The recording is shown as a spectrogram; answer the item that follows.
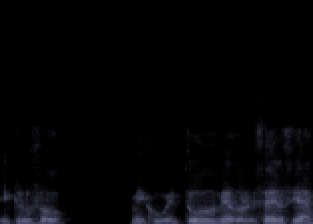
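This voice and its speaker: A man speaks at a very slow pace. His pitch is medium. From Guatemala City. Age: 80s+. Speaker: interviewee telling family history. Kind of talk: interview, life story.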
